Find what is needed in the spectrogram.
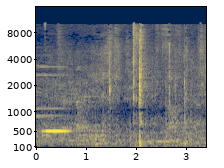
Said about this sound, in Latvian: Lūdzu, zvanu, balsosim par 18. deputātu Cilēviču priekšlikumu.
